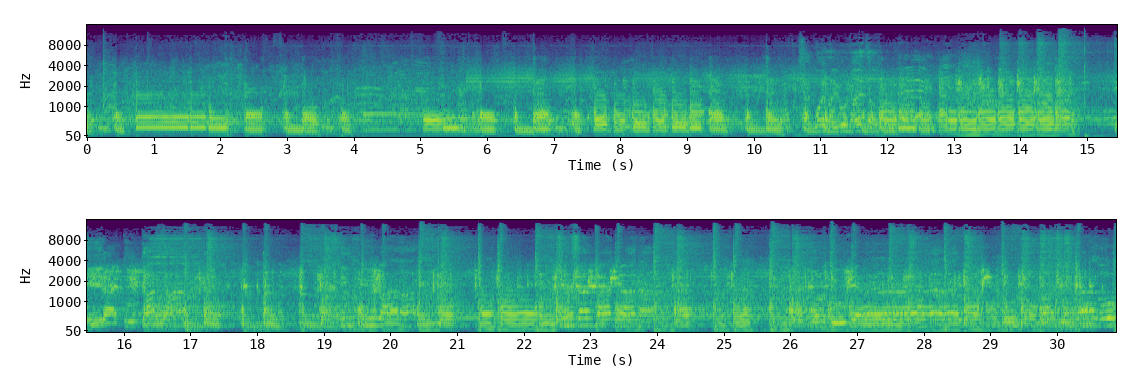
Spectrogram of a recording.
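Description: Live rock band playing, led by electric guitar. A low bass line comes in a little before halfway, and drums with regular cymbal hits join about halfway.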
